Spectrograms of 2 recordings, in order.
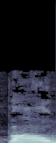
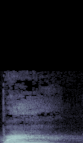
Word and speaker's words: Baal: the god of Baal, or Baal, as I'll use interchangeably because people use different pronunciations for it.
